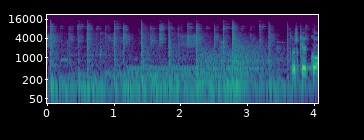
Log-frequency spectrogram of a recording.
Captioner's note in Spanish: la otra línea timbra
